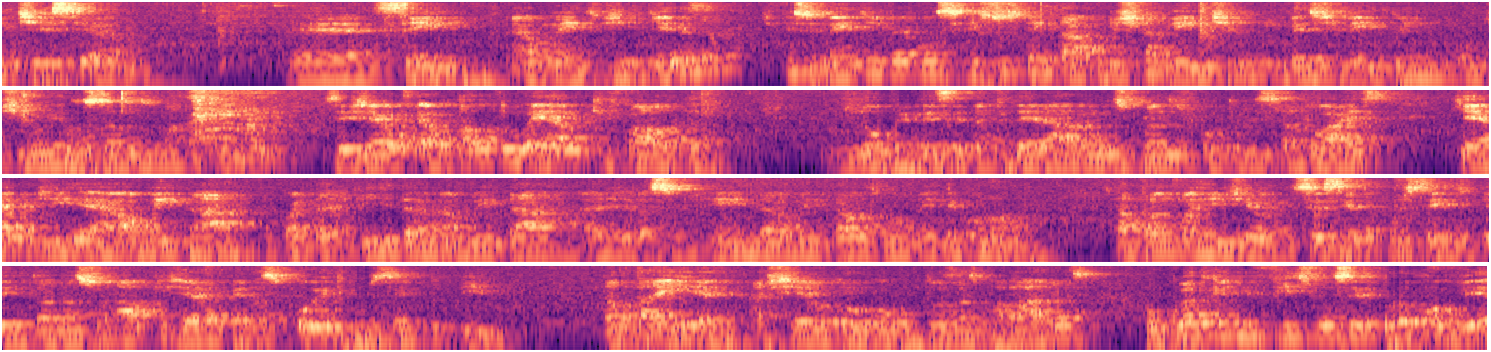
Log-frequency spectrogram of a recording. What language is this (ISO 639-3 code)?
por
